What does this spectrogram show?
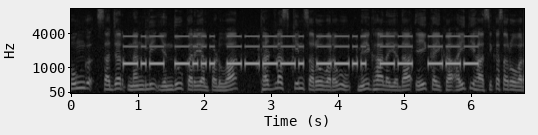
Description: Morse code, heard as a keyed tone, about 19 wpm, 1200 Hz, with speech in Kannada. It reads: KB9ZMO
